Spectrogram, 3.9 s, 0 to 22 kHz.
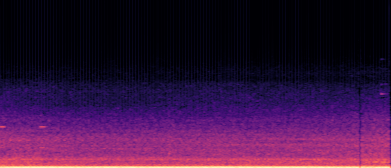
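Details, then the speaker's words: Nissan 350z at idle after suspension and alignment adjustments: steady, smooth low hum with even pulse and no ticks or misses; sounds healthy, though owner unsure it truly runs healthy. "She running super healthy. Well, she sounds healthy. I don't know if she is running healthy. She sounds good though."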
